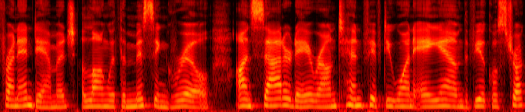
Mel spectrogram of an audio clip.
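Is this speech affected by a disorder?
No.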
